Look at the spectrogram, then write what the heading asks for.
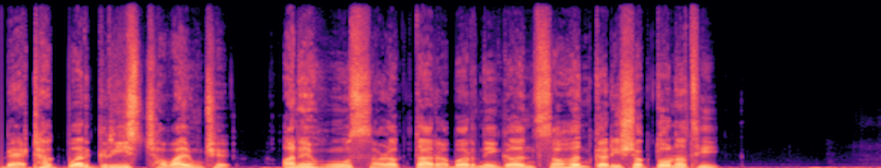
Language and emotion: Gujarati, disgusted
